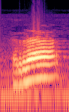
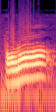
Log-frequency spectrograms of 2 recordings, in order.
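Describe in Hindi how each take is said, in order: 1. R पतला और हल्का बोला जाता है। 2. R भारी और भरा हुआ बोला जाता है। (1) "ये बारीक आवाज है" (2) "ये पुर आवाज है"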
